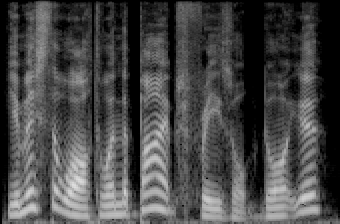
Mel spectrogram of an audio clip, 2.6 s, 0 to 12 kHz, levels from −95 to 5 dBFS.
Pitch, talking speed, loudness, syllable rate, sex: 160 Hz, 260 wpm, -19 LUFS, 6.2 syllables/s, male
